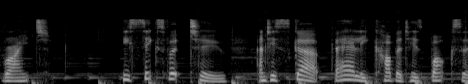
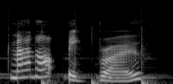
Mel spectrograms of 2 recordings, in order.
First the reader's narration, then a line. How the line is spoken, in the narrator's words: laughed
